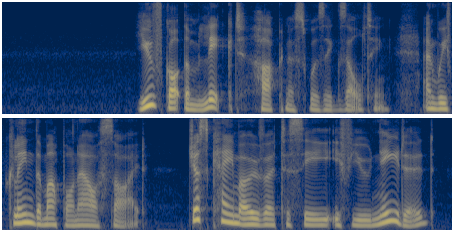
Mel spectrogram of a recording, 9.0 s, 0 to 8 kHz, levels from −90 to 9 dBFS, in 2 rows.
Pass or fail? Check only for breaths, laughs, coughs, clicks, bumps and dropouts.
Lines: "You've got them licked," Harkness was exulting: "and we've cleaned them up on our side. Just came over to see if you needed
pass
